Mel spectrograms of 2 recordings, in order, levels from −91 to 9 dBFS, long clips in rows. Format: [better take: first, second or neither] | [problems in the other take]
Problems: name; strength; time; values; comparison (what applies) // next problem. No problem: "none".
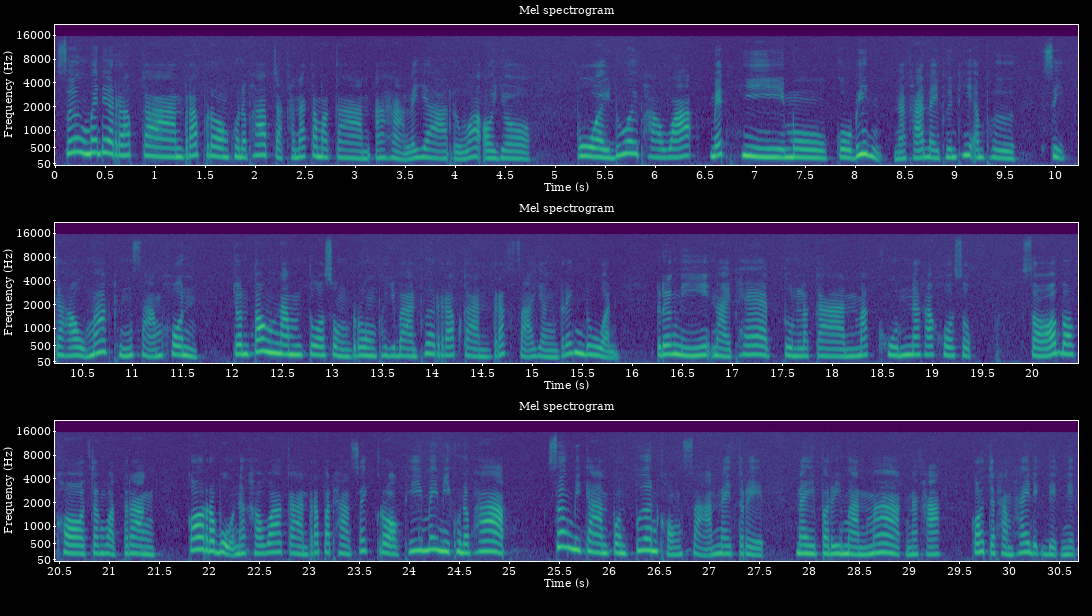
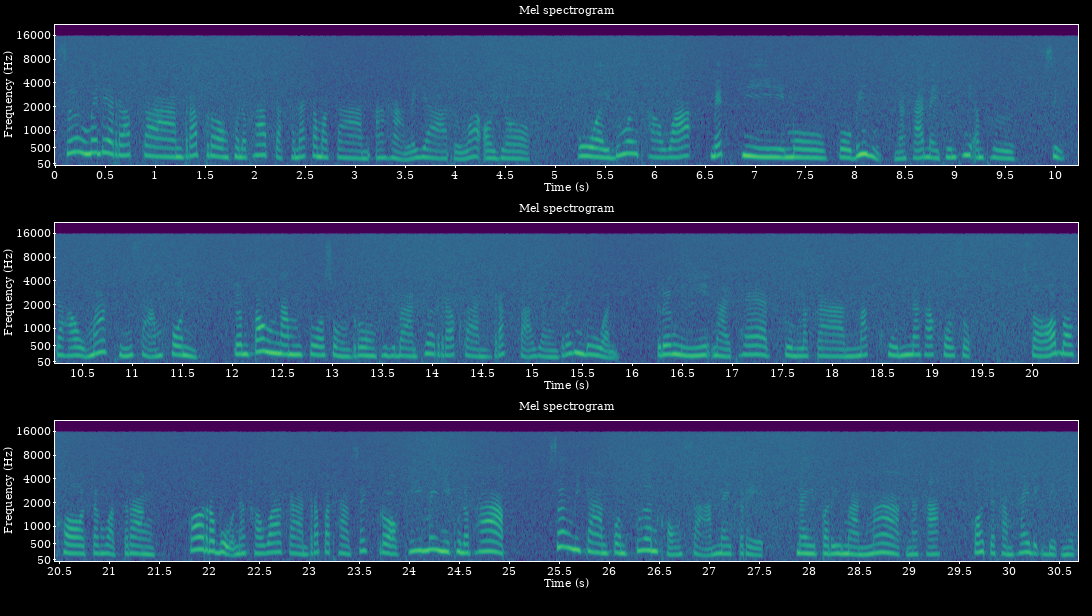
first | hiss; loud; throughout; 6 dB below the speech; faint in the first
